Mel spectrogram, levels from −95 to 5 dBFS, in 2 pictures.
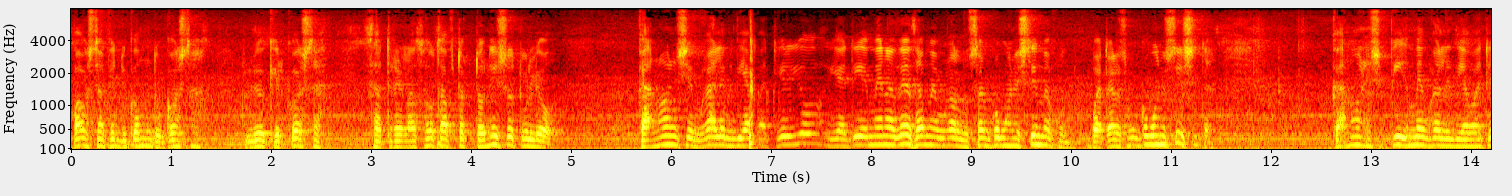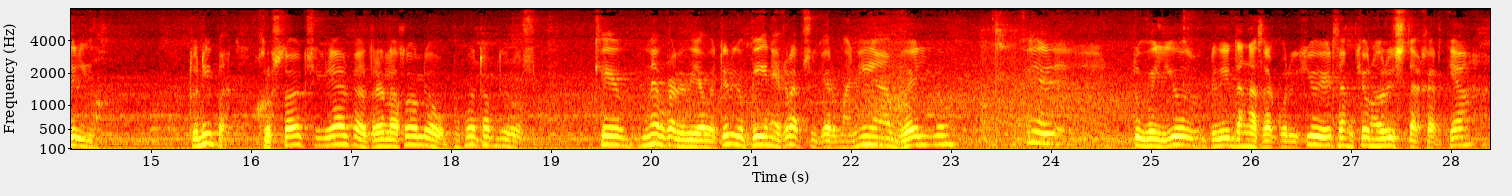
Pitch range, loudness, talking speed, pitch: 125-170 Hz, -16 LUFS, 145 wpm, 150 Hz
